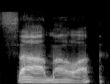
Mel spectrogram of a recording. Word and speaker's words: Samoa: the American Samoa that's how they say it Samoa um but I think it g really gives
